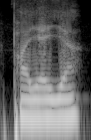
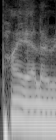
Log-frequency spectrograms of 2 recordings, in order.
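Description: First: It is pronounced the Spanish way. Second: It is pronounced the English way. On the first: "my pronunciation of that is probably very bad" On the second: "we call it paella in England"

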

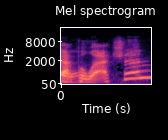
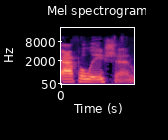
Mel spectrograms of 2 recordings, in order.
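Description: First: It is said the southern way. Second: It is said the non-southern, northern way. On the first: "down here people call it Appalachian" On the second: "when I was growing up, we called it the Appalachian"

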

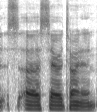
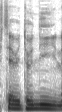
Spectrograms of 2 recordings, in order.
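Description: First: It is pronounced the usual English way. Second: It is pronounced the French way.

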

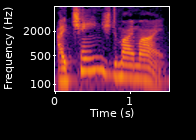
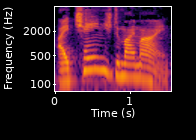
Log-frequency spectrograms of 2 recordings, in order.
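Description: First: The D at the end of changed is heard. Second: The D at the end of changed is heard.

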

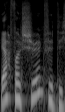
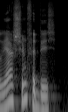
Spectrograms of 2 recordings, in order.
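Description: First: It sounds sincere and warm. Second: It sounds dismissive and begrudging.

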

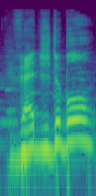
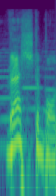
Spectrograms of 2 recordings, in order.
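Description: First: The g is said as a j sound. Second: The g is not said as a j sound. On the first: The speaker calls it right. "because G makes the jaw sound" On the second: The speaker calls it wrong. "That's what I say"

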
